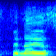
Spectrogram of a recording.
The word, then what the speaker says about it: Phineas: no, this is like an episode of Phineas and Ferb.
